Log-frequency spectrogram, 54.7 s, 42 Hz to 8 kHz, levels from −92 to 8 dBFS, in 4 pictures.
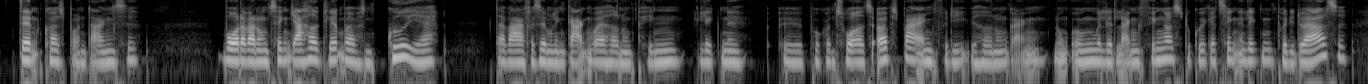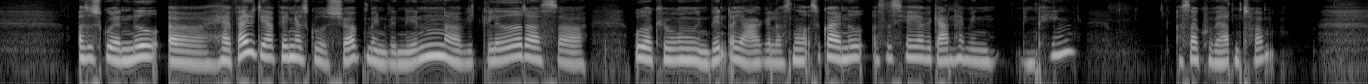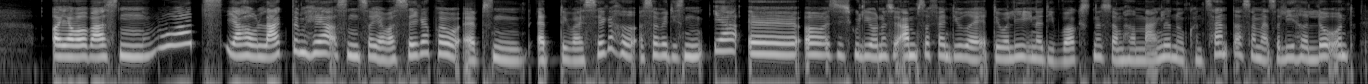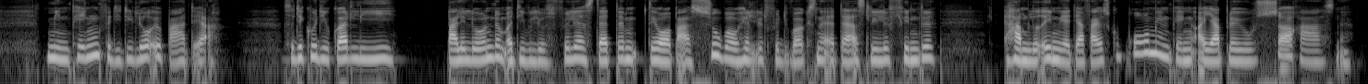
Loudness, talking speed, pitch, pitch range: -29 LUFS, 250 wpm, 190 Hz, 175-230 Hz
